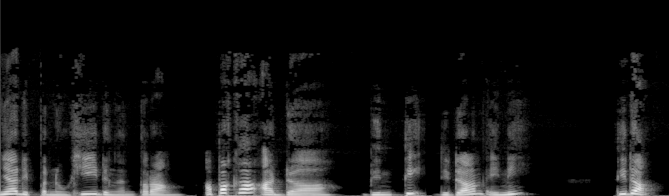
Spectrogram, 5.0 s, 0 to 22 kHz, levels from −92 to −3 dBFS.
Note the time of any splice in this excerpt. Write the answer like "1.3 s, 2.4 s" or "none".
1.5 s, 3.2 s, 3.6 s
